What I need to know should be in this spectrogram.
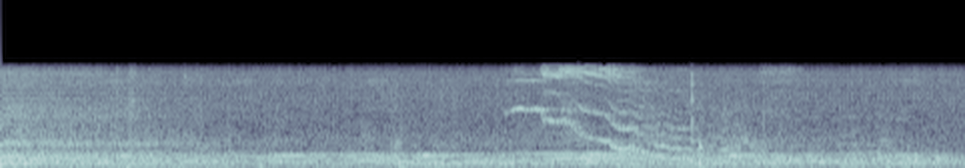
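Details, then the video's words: Female English Bulldog, tied up for being naughty, whining in an effort to be released; a single high, drawn-out whine slides steeply downward midway through, over a constant low rumbling background noise. "English Bulldog - Whining"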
